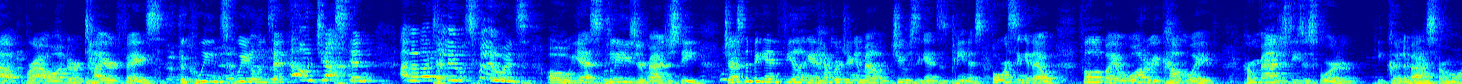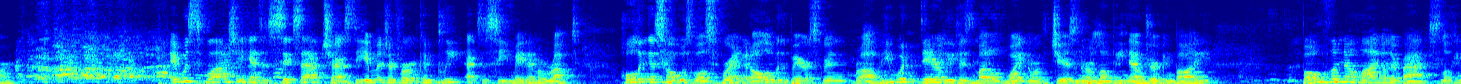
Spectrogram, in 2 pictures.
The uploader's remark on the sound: Recorded March 20, 2016 at The Virgil in Los Angeles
